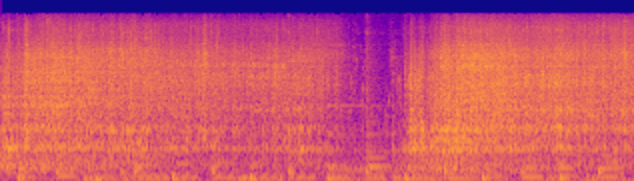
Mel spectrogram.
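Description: Wall urinal flushing: water rushing loudly through the bowl. The rush dips briefly a little past halfway, then surges back and runs on.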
